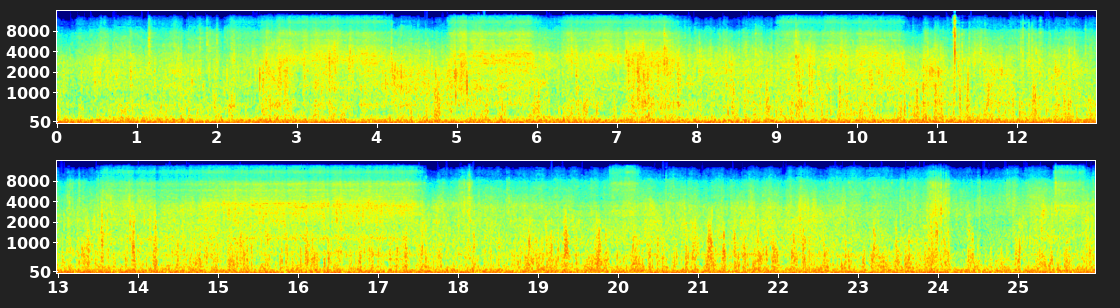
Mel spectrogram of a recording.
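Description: Bicycle tyres crunch and rattle over a rough gravel trail.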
